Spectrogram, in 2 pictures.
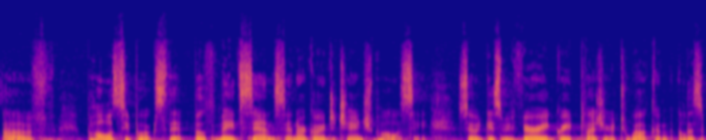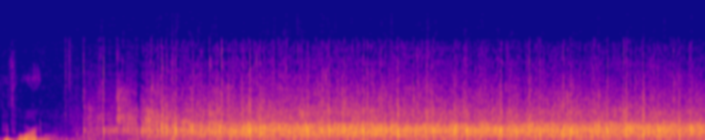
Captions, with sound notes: of policy books that both made sense and are going to change policy. So it gives me very great pleasure to welcome Elizabeth Warren. (audience applauding)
